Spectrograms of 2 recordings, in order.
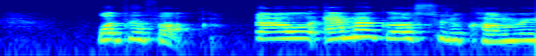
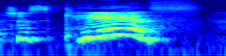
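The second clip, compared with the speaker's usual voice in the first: pleading burst, pitched up; exasperated urging; 6 semitones higher than usual. Retold or imitated. Reader yelling at the book's couple, excited. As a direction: throw up your hands at the page.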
